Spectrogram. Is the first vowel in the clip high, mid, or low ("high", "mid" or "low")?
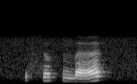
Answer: high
